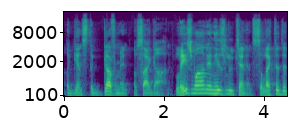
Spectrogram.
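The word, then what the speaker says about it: Lê Duẩn: lean that's spelled l space Duan but it's pronounced Lewan hoi men and Lewan were both totally committed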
